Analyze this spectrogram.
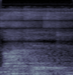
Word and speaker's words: Bucket: Bucket, but Mrs. Bucket preferred to pronounce it Bouquet, to keep up the appearance that she's refined and high class and so forth.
